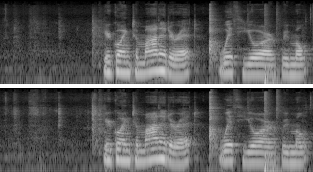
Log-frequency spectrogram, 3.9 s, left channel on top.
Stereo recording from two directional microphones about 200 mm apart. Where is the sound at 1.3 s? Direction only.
30° left (ahead or behind).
